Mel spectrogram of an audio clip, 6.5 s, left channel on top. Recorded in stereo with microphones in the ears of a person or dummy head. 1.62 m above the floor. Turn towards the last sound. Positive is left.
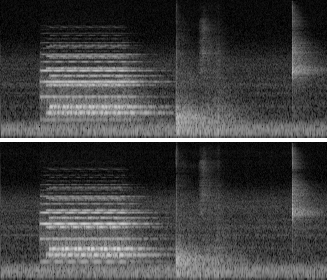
turn(degrees=-5)  # may be behind; listen again after turning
